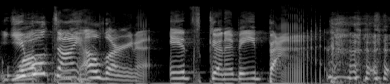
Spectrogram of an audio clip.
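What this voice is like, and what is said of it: Sassy put-on character voice. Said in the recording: “terrible Miss Piggy impersonation ... That's my sass impersonation.”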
